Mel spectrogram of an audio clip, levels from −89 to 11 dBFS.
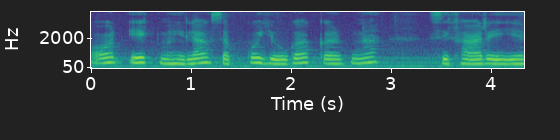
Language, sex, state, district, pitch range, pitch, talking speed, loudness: Hindi, female, Uttar Pradesh, Jyotiba Phule Nagar, 185-225 Hz, 190 Hz, 125 wpm, -15 LUFS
